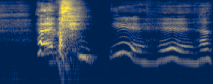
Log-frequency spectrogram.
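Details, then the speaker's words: One loud, forceful sneeze from a girl wearing a headset, powerful enough to knock the headset off, followed by a drawn-out voiced sound. "oh my headset flew off my sneeze was so powerful"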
